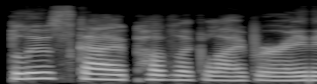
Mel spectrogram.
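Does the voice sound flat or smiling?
smiling. The voice sounds warm and smiling. The speaker calls it right. "you can actually hear a smile on the phone"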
